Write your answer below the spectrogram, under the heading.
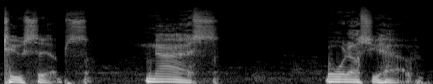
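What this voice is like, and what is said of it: Bad put-on Southern accent. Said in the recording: “This is the worst Southern accent I've ever heard. Sounds like somebody from Wisconsin trying to do a Southern accent.”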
